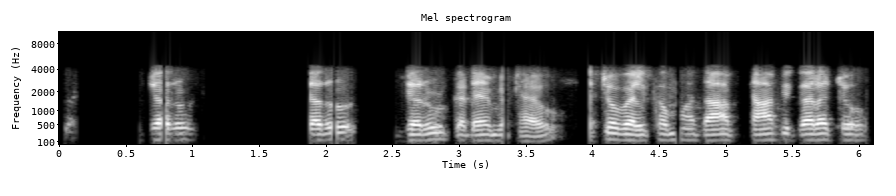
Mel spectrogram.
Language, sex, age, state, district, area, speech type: Sindhi, male, 60+, Maharashtra, Mumbai Suburban, urban, conversation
